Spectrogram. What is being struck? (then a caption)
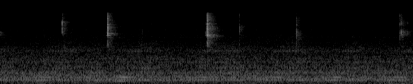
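Solid bar soap scratched with a thin metal tool. A solid pink bar of soap, held in a hand with long nails, is scored again and again with a thin metal tool. About six short, bright scratching ticks sound at irregular intervals, each dying away almost at once, over a quiet, steady low hum.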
